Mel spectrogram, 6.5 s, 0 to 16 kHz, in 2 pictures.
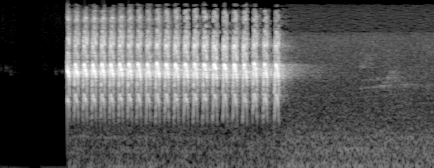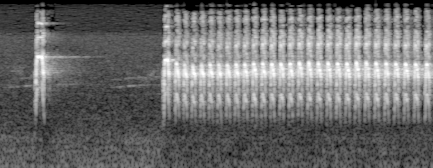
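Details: Hairy Woodpecker call from Missouri, played for comparison with the downy's descending call. It holds a constant pitch: two rapid, even runs of sharp, high notes, about 1.5 and 2 seconds long, separated by a single isolated note.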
